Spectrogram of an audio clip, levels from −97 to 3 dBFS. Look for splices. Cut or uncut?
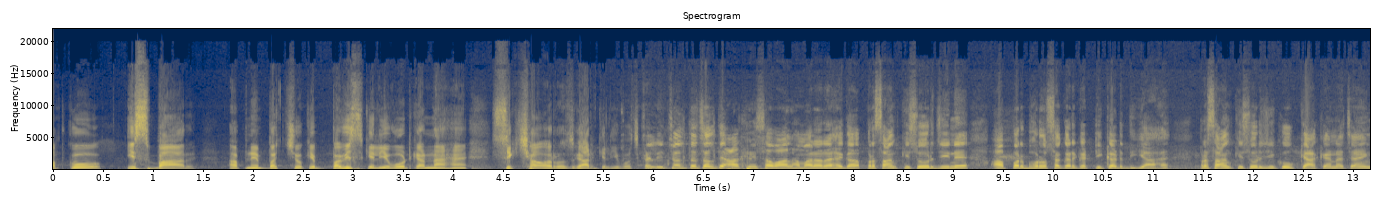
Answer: uncut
